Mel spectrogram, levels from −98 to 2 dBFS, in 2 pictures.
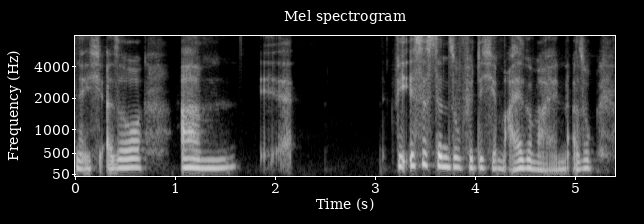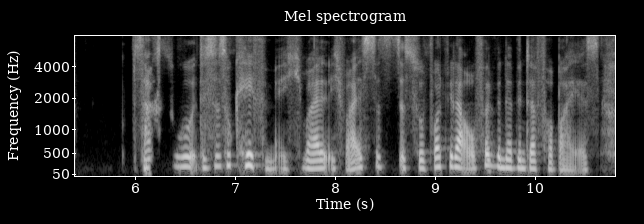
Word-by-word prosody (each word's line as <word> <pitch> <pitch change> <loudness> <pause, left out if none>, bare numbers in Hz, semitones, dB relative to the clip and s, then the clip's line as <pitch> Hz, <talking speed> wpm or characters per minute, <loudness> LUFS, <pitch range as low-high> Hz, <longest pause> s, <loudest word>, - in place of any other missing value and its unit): nicht. 170 -1 -6
Also, 185 +1 -1 0.4
ähm, 185 0 -2 0.4
äh - - -13 1.1
wie - - -1
ist 230 +3 +6
es 255 - +11
denn 215 -3 +5
so 200 0 +1
für 185 0 -5
dich 185 -1 -6
im 165 0 -7
Allgemeinen? 155 -2 -5
Also, 170 +2 -7 0.8
sagst - - +4
du: 210 -1 -2
„Das 185 +3 +2
ist 220 +2 +6
okay 235 0 +1
für 165 - -8
mich, 160 +1 -9
weil 170 0 +1
ich 170 - -9
weiß, 200 - +4
dass 210 +1 -3
das 200 - -1
sofort 195 +4 -3
wieder 200 -3 +2
aufhört, - - -3
wenn 200 - 0
der 180 -1 -1
Winter 170 -1 -1
vorbei 150 - -7
ist?“ - - -6
185 Hz, 190 wpm, -22 LUFS, 170-200 Hz, 1.1 s, es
